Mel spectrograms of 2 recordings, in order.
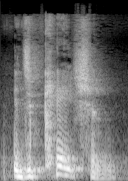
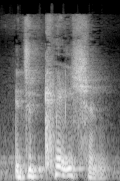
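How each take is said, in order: First: The middle k sound has a puff of air. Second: The middle k sound has a puff of air.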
